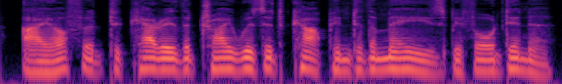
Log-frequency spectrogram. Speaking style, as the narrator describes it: whispered Barty Crouch

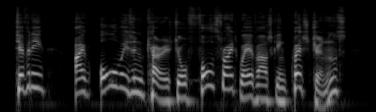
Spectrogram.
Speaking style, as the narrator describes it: said Miss Tick loudly

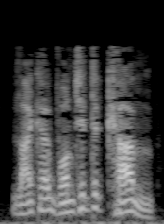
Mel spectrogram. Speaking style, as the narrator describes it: said Harry coldly

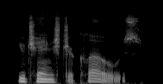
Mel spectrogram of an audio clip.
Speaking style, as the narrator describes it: he muttered

